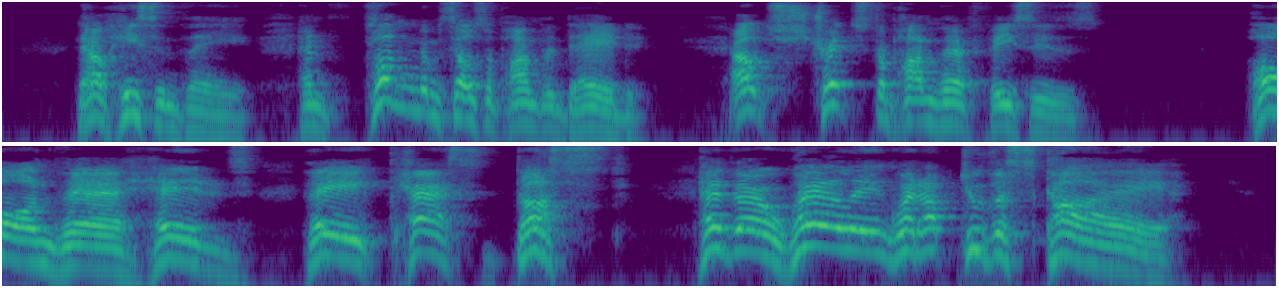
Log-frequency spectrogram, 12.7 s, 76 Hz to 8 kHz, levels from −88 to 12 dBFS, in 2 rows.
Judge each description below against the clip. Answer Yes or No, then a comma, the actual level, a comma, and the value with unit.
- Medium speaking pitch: Yes, medium, 170 Hz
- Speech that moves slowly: Yes, slow, 125 wpm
